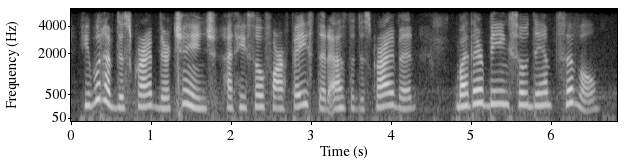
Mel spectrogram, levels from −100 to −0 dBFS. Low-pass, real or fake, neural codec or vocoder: 5.4 kHz; real; none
